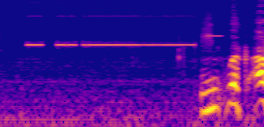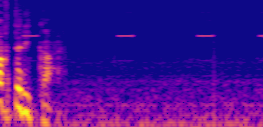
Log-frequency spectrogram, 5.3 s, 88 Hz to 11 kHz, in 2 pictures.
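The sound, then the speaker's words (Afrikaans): Front parking warning sensor beeps in a Mazda 6: a steady high electronic tone that pulses, then continues unbroken. A man speaks briefly, then two short, spaced beeps follow against low engine hum. “nie minder nie as 11 luidsprekers en hy het waarskuwingssensors”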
